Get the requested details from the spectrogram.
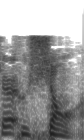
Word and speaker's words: cochon: French boy, how do I pronounce that? – Cochon. – Couchon, I'm sorry. Couchon is pig.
